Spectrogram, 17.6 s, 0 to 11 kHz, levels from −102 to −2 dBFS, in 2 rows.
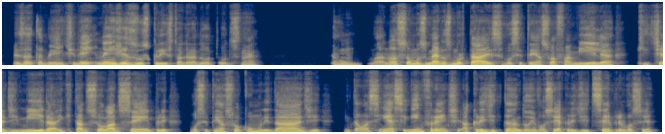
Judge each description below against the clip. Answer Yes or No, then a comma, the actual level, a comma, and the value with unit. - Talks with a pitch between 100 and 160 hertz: Yes, low, 135 Hz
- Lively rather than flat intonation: Yes, wide, 7.4 semitones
